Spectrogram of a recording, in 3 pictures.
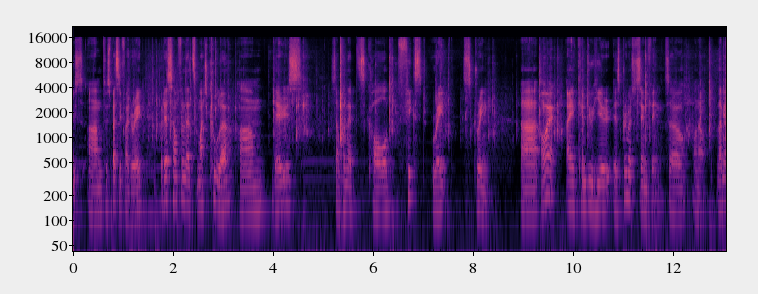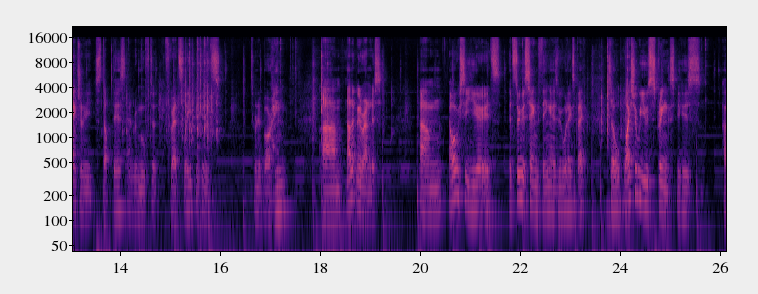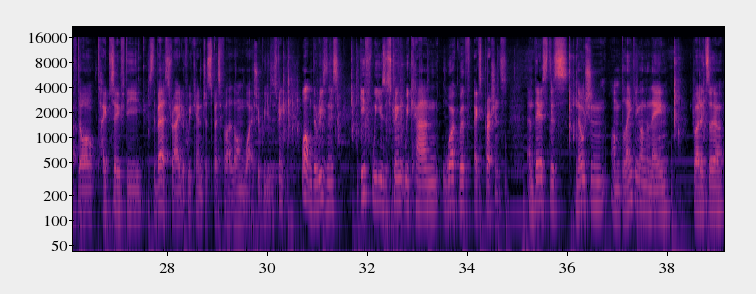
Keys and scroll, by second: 3.7 shift+s, 6.0 shift+9, 8.0 shift+2, 10.8 super+s, 11.1 ctrl+shift+r, 15.5 super+s, 17.7 ctrl+shift+r, 30.9 super+Right, 35.7 shift+p, 36.8 shift+t, 38.3 shift+s.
